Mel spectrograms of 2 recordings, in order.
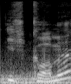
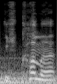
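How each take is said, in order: First: Ich komme with the O drawn out too long; mock French learner saying ich komme; French-style German. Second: Ich komme with a short, open O; proper German komme; correct German. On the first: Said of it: "les Français vont dire". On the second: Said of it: "alors que c'est". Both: Shown as a demonstration.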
